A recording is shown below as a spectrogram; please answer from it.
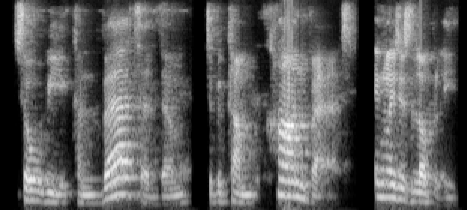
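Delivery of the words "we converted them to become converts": conVERTed stressed on VERT, then CONverts on CON; verb against noun stress. Shown as a demonstration. Teacher contrasting both forms in one sentence, converted and converts stressed differently. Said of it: "look at the verb form".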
